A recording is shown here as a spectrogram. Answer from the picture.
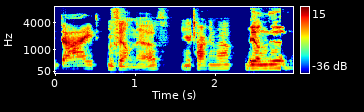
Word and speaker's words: Villeneuve: Villeneuve, how do you say that? Yeah, Villeneuve.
